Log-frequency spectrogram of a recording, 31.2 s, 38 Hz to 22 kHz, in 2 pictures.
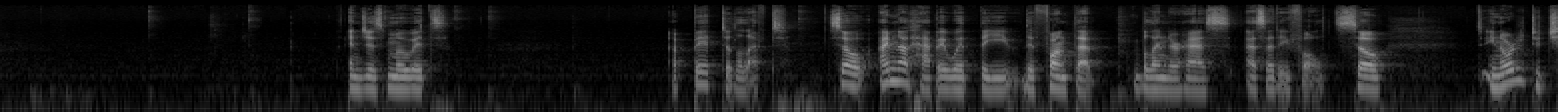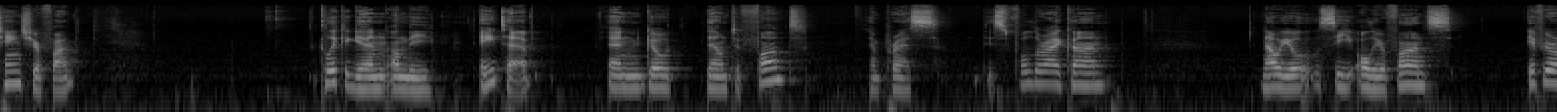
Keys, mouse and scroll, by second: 1.5 click, 3.8 click, 4.9 click, 12.9 middle click, 18.2 click, 21.5-22.0 scroll down 1, 22.0-23.2 scroll down 2, 23.2 click, 25.5 click.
